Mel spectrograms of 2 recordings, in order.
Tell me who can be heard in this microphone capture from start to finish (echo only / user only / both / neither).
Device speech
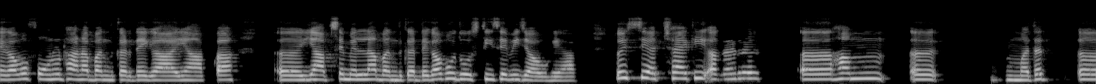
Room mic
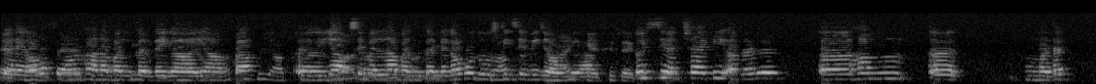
both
